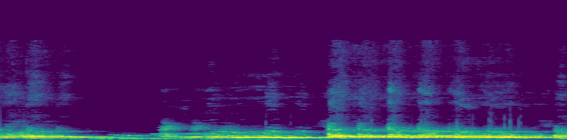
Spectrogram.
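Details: Dog howling at night, a sustained harmonic howl that steps upward, then a second, stronger voice joins and holds a steady wavering tone.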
